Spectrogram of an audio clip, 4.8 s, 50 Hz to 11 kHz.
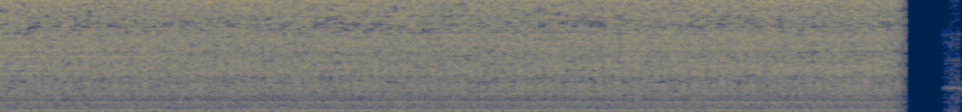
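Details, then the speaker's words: Suzuki DA17 idling after replacing a board, no fault code detected: low idle rumble with an uneven pulse and slight shake; rough idle persists, cause not yet found, ECU and vacuum part to be replaced next. "so nakig guys pinaandar na natin ang problema e Nanginginig pa rin yung makina So ibig sabihin may problema pa rin yung kanyang system"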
